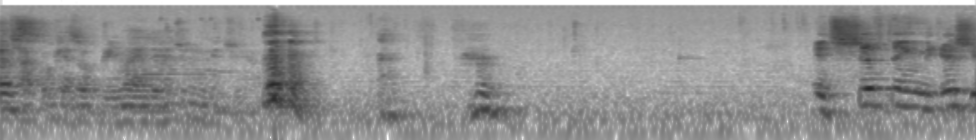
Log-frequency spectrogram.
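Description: A middle-aged man lectures with animation, pausing now and then.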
